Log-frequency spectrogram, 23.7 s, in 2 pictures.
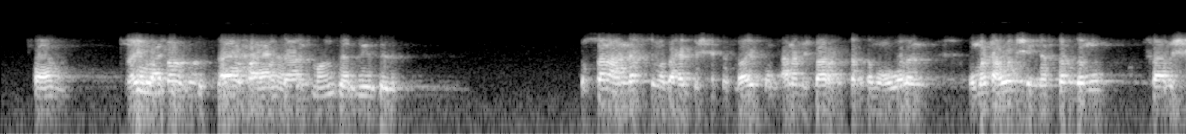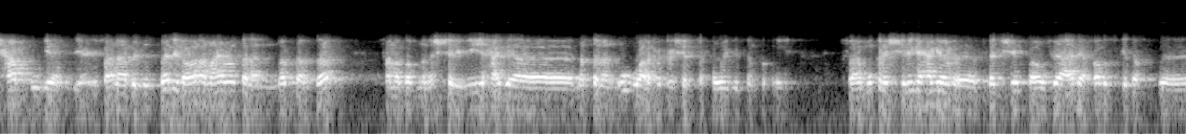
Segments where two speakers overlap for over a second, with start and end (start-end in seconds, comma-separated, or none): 1.4-3.0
